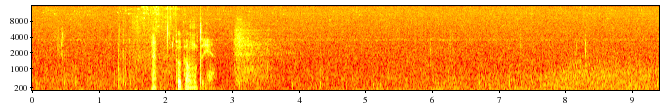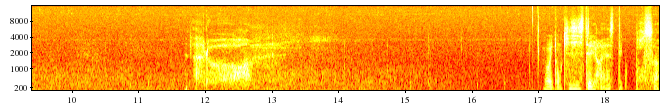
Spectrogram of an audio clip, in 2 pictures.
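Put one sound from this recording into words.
Armoured footsteps run across stone.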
